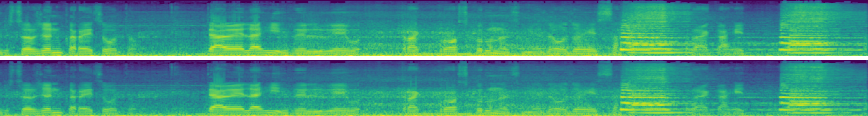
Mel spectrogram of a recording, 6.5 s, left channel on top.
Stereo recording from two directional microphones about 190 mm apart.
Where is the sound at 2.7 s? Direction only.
55° left (ahead or behind).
